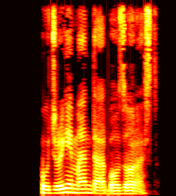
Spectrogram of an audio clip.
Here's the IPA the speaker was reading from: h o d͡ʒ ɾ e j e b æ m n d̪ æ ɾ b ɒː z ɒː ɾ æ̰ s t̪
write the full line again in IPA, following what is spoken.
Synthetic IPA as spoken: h o d͡ʒ ɾ e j e m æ n d̪ æ ɾ b ɒː z ɒː ɾ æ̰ s t̪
